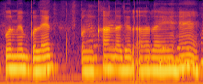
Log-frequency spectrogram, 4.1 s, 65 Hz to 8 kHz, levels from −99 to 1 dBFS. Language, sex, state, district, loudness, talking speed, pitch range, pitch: Hindi, male, Jharkhand, Deoghar, -15 LUFS, 120 wpm, 145-160 Hz, 150 Hz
